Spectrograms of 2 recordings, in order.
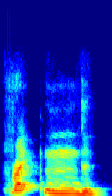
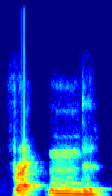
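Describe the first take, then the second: No difference in how they are said.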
